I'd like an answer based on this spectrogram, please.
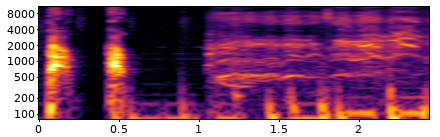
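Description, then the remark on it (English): A man imitates a dog, letting out two loud, sharp barks in quick succession, before a steady, busy rhythmic background noise takes over. “Is he doing …? Yeah, that's why he's barking.”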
